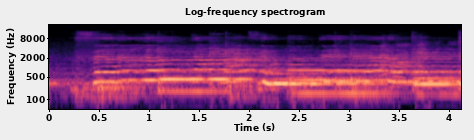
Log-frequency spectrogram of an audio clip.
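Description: A woman singing live into a microphone, holding long notes, over acoustic guitar accompaniment; the singing comes in about half a second in, after a brief dip.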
